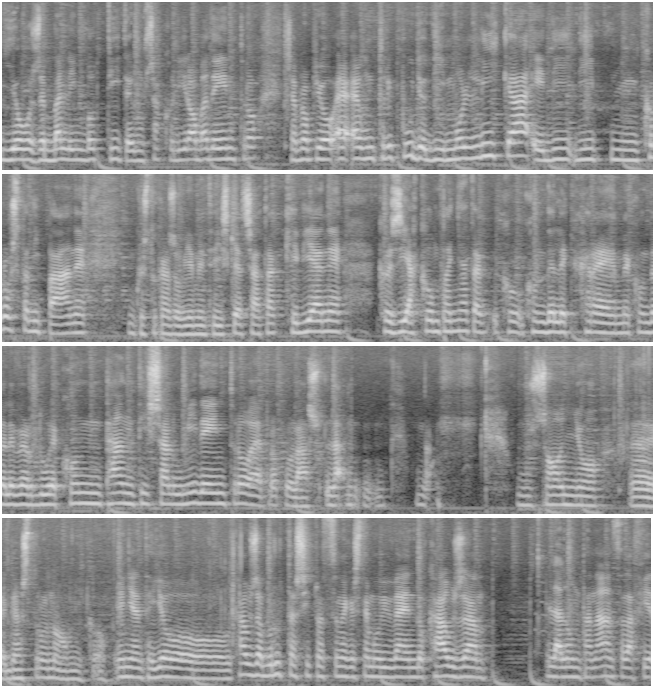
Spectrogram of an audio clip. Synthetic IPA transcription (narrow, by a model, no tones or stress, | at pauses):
ʎːoːzebɛlːeimbot̪ːiːt̪eunsakːod̪iɾɔːbad̪ent̪ɾo | t͡ʃɛpːɾɔːpɾjoʔɛʔɛunt̪ɾipuːd̪jod̪imolːiːkaed̪id̪ikɾost̪ad̪ipaːne | iŋkwest̪okaːzoːvjament̪ed̪iskjat͡ʃːaːt̪akʰevːjɛːne | kʰoziakːompaɲːaːt̪akokʰond̪elːekʰɾɛːmekond̪elːeverd̪uːɾekʰont̪ant̪isaluːmid̪ent̪ɾoɛpːɾɔːpɾjolasla | a̰ | unsɔɲːo | ɡast̪ɾonɔːmikʰo̰enːjɛnt̪eiːokʰawzabɾut̪ːasit̪uat̪sːjoːnekest̪jaːmovivɛnd̪okʰawza | lalont̪anant̪salafi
